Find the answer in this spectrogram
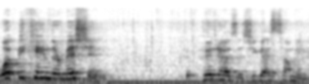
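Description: A man with an American accent talks amid audible room echo. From Cincinnati, Ohio. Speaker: youth ministry staff speaker. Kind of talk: seminar talk.

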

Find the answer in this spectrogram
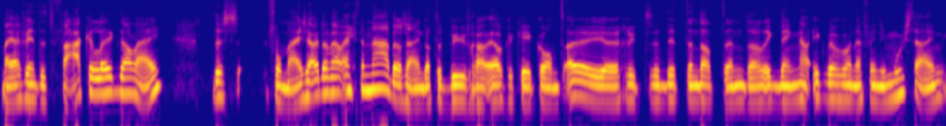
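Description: A man talks at a moderate pace in a plain, everyday voice. His fairly low pitch shows ordinary variation, and the sound is dry and close with no echo. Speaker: gardening podcast co-host. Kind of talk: casual chat during a garden tour. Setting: outdoors in an allotment garden.

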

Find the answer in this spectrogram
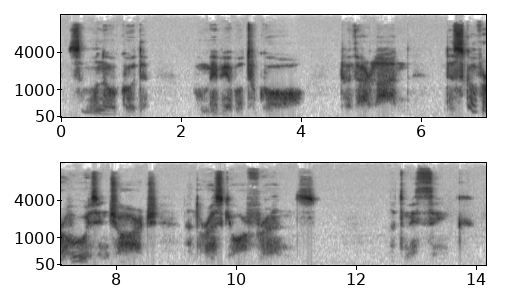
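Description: Whispering in a put-on character voice, a man speaks at a very slow pace with long, frequent pauses. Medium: read story. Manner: earnest, measured, slightly formal.

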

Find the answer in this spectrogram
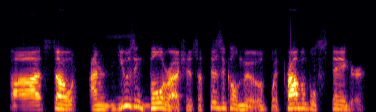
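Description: A man speaks at a fairly slow pace in a plain, everyday voice. His pitch is fairly high, with ordinary pitch variation. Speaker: tabletop game player. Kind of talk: casual banter in a game session.

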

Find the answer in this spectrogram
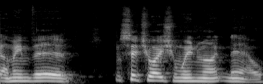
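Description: In a very clean recording with a silent background, a man with a British accent speaks at a moderate pace. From UK. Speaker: podcast host and military veteran. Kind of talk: casual chat.

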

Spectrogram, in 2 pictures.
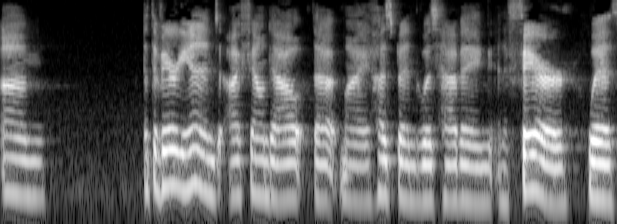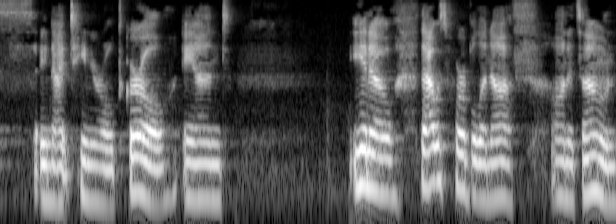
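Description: Very slow delivery with fairly even intonation marks this speech. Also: woman, fairly low pitch for a woman. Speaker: social worker and YouTube creator. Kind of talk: casual interview chat.

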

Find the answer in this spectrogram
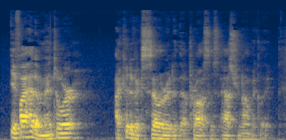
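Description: A man speaks with an American accent and ordinary pitch variation, with noticeable background noise and audible room echo around him. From US Midwest, Michigan. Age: 40s. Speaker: marketer and podcaster. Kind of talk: interview.

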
